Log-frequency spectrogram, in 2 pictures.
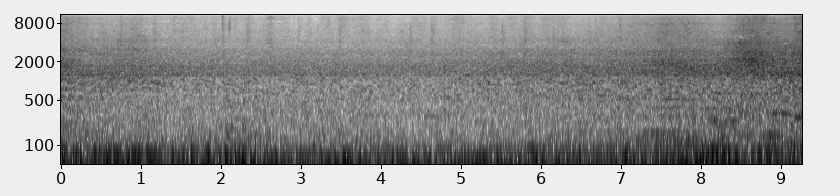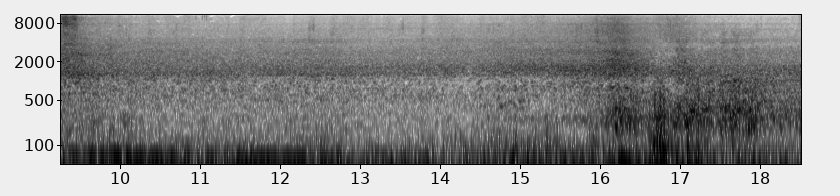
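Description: Footsteps tap along a stone pavement.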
